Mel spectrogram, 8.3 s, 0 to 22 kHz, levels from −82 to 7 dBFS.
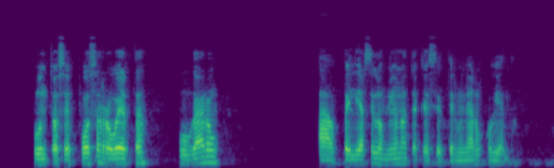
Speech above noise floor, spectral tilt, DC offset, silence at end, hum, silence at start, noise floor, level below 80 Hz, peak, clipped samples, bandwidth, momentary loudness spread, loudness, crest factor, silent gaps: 55 dB; -6 dB/octave; under 0.1%; 0.7 s; none; 0.5 s; -74 dBFS; -64 dBFS; -2 dBFS; under 0.1%; 7.8 kHz; 13 LU; -19 LUFS; 18 dB; 3.97-4.76 s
